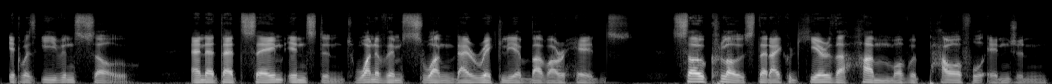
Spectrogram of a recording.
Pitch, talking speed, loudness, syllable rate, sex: 90 Hz, 165 wpm, -21 LUFS, 4.3 syllables/s, male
